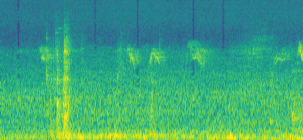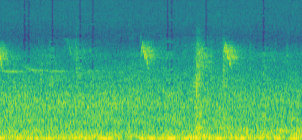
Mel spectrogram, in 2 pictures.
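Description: Small birds chirping, short high calls repeated many times, over a low steady background rumble, with a sharp click near the start and another about five seconds in.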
